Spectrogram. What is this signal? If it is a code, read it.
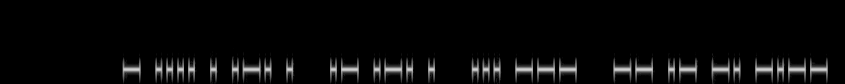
Morse code, heard as a keyed tone, about 22 wpm, 700 Hz. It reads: THERE ARE SO MANY
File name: practice / 22wpm / Sentences with 4-Word Phrases - 22wpm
